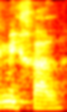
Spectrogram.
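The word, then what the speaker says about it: Michal: Well, in in Israel, we say Mkal, and it's a common name.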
